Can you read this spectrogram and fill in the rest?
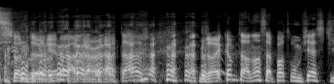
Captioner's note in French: rires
